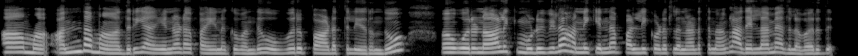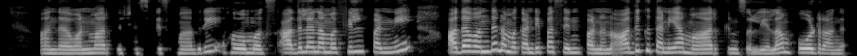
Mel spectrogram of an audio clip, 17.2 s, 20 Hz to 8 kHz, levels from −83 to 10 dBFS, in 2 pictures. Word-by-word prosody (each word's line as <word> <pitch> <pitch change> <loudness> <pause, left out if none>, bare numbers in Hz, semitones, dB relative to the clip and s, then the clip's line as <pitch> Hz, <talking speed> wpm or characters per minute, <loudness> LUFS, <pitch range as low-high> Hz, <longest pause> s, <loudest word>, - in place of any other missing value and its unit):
ஆமா, 235 -4 +3 0.2
அந்த 270 +7 +4
மாதிரி 195 +1 0
அ - - +1
என்னோட 225 +2 0
பையனுக்கு 190 0 -2
வந்து 180 +3 -2
ஒவ்வொரு 215 +4 -1
பாடத்திலிருந்தும் 190 - 0 0.5
அ - - +5 0.2
ஒரு 230 0 +3
நாளைக்கு 250 +2 +2
முடிவில, 225 +4 +1
அன்னைக்கு 230 -2 0
என்ன 245 +2 0
பள்ளிக்கூடத்தில 205 -1 -1
நடத்தினாங்களோ 200 +5 -3
அது 215 -1 +1
எல்லாமே 215 +3 0
அதுல 190 -3 -3
வருது. 190 +2 -4 0.7
அந்த 190 0 -1 0.2
ஒன் 200 +1 +1
மார்க் 210 0 -1
கொஸ்டின்ஸ் 190 0 -11
குவிஸ் 205 +1 -8
மாதிரி 205 +9 -2 0.2
ஹோம்வொர்க்ஸ். 210 -2 +1
அதுல 245 +4 +1
நம்ம 240 -1 +2
ஃபில் 275 +2 +1
பண்ணி, 240 +8 0 0.5
அத - - +2 0.2
வந்து 270 +6 +4
நம்ம 265 -4 +2
கண்டிப்பா 235 +4 -1
சென்ட் 220 0 0
பண்ணணும். 200 0 0
அதுக்கு 315 +6 -1
தனியா 245 0 +2
மார்க்குன்னு 205 0 -2
சொல்லியல்லாம் 205 +6 -1
போட்றாங்க. 195 -5 +2
210 Hz, 150 wpm, -23 LUFS, 195-235 Hz, 0.7 s, அ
